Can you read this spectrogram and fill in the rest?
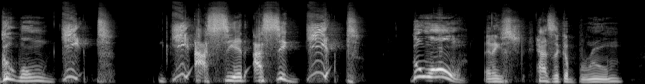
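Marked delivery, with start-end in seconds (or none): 0.0-4.7 very slow, drawn-out, swooping, high sing-song voice. Acting out God shooing someone off with a broom: Walton Goggins voice. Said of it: "he's like Walton Goggins in season four of Righteous Gemstones".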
